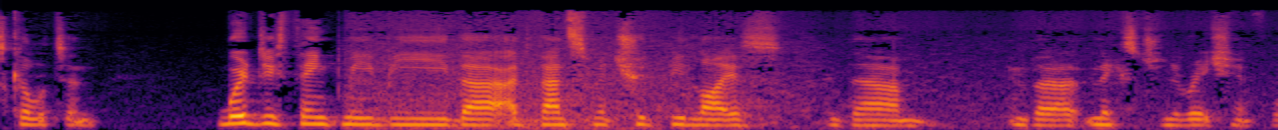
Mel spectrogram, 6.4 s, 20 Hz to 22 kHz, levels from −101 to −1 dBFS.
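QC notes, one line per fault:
Throughout: noise suppressor artifacts. The suppressor pulls steady-noise bands down by about 17 dB frame by frame, so the background dips between phrases and swells under the speech.
1.71–3.89 s: noise suppressor catching up. The room noise jumps by about 14 dB at around 1.5 s and the suppressor's noise estimate trails behind it, taking about 2.18 s to adapt. The louder background at first comes through with only about 9 dB of reduction, then settles down as the estimate catches up.
2.85 s and 4.46 s: dropped samples. A tiny gap, likely just a handful of samples or about a tenth of a millisecond, makes the waveform jump straight to a later value. Nothing audible is lost, but each jump is heard as a single sharp click, a thin vertical line in the spectrum.
5.40–5.82 s and 6.05 s to the end: speech cut by the noise suppressor. The suppressor mistook brief parts of the speech for noise and turned them down by as much as about 14 dB, roughly a tenth of a second in total in each stretch, so those soft sounds come across swallowed or faint.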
